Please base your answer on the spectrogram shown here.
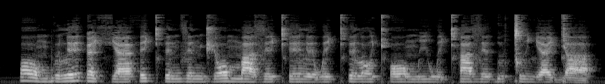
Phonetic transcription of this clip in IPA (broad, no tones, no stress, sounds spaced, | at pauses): ɔ m b ɯ l e ɠ æ ç æ h e cʰ ɪ n z ɪ n d͡ʒ ɔ m a z ɪ cʰ e l e w e cʰ ɪ l ɔ cʰ ɔ m i w ɪ cʰ a z ɪ ɠ ɯ ǀ ɯ ʎ æ ɟ a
